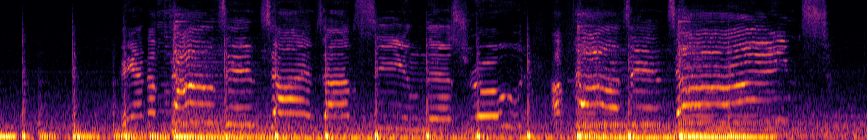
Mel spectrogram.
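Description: A band playing a pop song with a male lead singer over bass guitar, keyboard and a drum beat. The beat and bass play alone at first; the singing comes in about a second in and carries on, with a short pause before the last line.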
